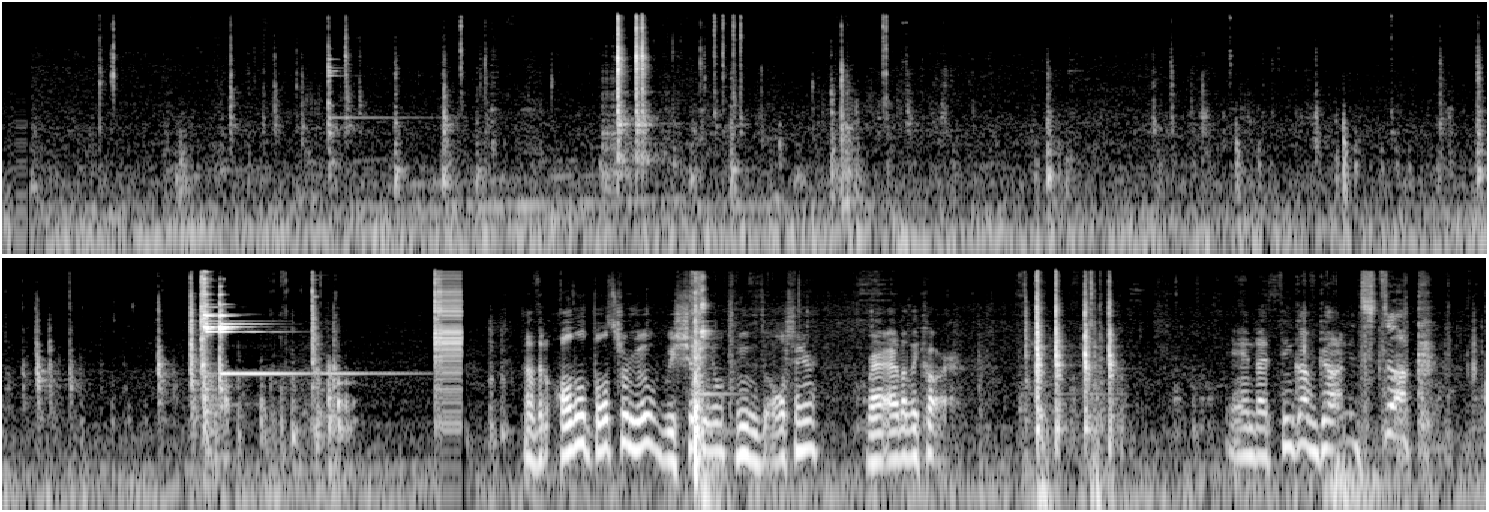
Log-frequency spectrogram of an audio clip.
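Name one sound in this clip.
Metal tools clink and knock against engine parts.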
